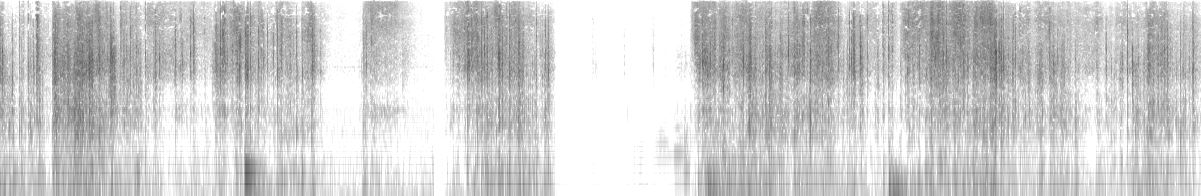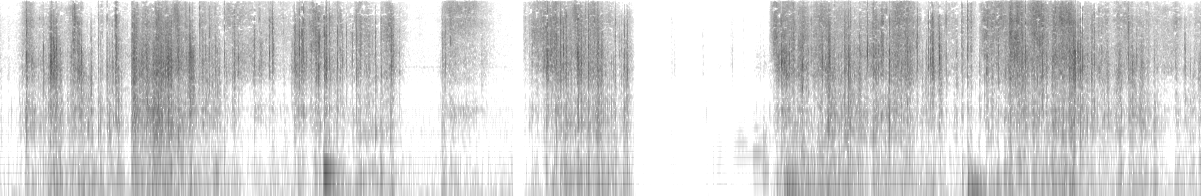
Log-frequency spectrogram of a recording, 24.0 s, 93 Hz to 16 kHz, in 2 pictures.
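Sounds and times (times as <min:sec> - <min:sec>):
book pages rustling: 0:00.0 - 0:24.0.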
